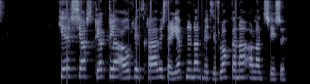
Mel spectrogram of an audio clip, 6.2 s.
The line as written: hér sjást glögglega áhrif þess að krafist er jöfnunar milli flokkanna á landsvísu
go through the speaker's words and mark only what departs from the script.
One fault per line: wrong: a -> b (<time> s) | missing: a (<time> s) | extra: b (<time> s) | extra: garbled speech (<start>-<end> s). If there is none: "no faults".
missing: þess (2.8 s)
